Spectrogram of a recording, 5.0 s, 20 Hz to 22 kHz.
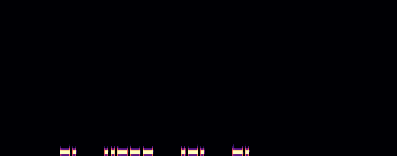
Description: Morse code, heard as a keyed tone, about 32 wpm, spaced as for 17 wpm, 700 Hz. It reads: N2RN
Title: USA Call Signs - 4 Characters - 3x Character Spacing - 30wpm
